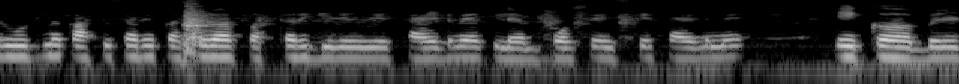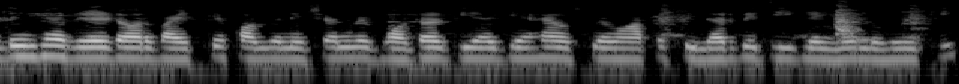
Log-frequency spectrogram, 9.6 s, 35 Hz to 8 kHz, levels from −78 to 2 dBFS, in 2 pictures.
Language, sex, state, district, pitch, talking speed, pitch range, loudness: Hindi, female, Jharkhand, Jamtara, 190 Hz, 245 wpm, 185-200 Hz, -27 LUFS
